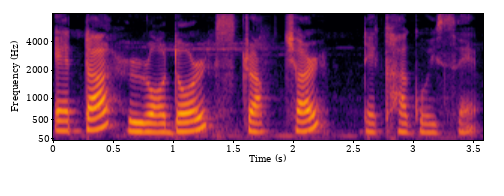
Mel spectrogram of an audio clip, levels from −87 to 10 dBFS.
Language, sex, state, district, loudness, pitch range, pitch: Assamese, female, Assam, Kamrup Metropolitan, -17 LUFS, 205-235 Hz, 220 Hz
